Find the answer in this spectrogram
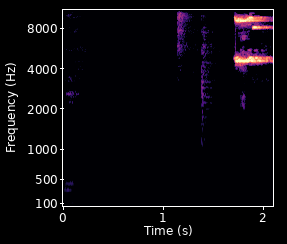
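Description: A few faint clicks, then near the end a short, loud, high-pitched squeal from the metal vise as it is worked.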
